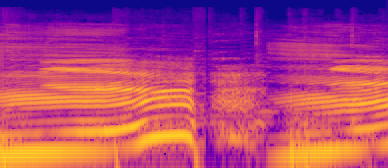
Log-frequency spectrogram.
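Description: animal, cow mooing

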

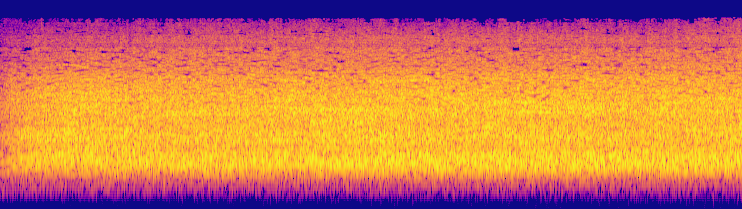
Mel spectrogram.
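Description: crowd, crowd cheering

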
